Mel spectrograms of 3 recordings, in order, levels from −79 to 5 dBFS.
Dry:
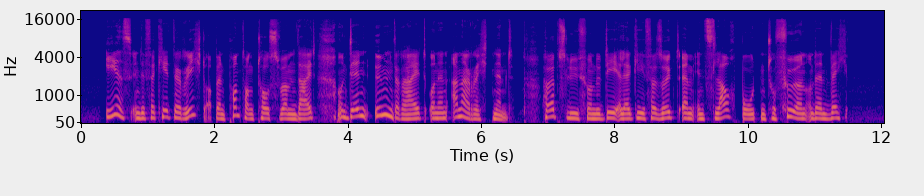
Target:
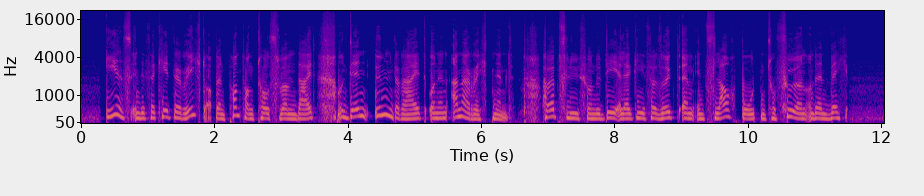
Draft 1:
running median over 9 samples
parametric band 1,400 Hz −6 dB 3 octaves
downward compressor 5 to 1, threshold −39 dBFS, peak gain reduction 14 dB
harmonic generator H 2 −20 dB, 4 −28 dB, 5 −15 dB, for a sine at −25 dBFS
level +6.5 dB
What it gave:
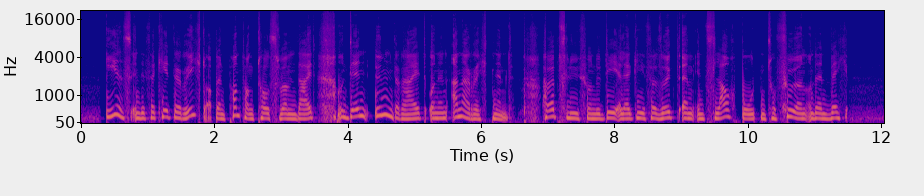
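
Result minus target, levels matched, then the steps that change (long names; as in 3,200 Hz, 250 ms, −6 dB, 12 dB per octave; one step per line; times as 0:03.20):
1,000 Hz band −3.0 dB
remove: parametric band 1,400 Hz −6 dB 3 octaves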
